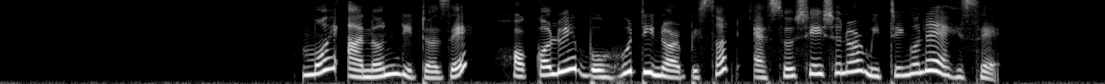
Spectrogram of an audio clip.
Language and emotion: Assamese, happy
